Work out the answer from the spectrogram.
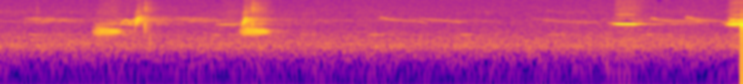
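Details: Small group of Chinspot Batises calling while foraging in tall Acacia trees; two soft, rasping notes, then a clear, steady whistled note and a sharp chip near the end.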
